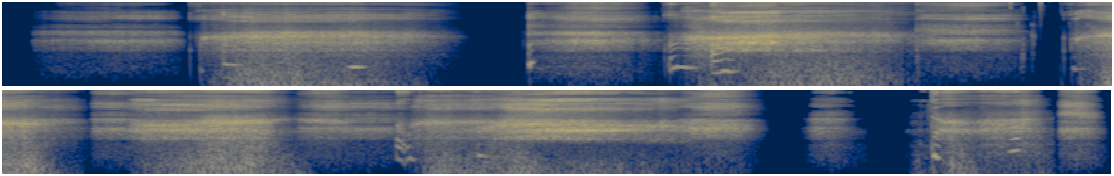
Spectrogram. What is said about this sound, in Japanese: 生温かい吐息吹きかけられるの好き。なんだか興奮しちゃうね。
